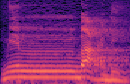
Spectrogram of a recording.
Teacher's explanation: Mimnya diikhfakan, disembunyikan ke huruf ba. Karena mim dan ba sama-sama ngucapinnya itu nempel, ya sudah disembunyikannya dengan diteruskan saja. Mim ba'di. Baik, mim yang nempel disembunyikan ke ba yang nempel. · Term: iqlab, gunnah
